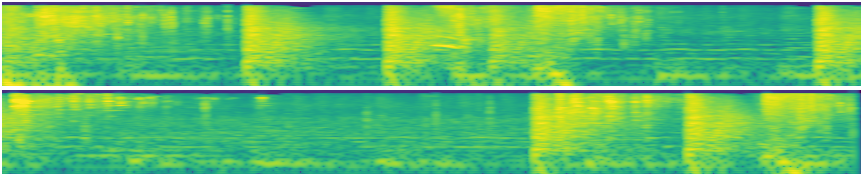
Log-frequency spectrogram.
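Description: Film sound effects of a handgun firing about six loud shots at uneven intervals, with glass and objects shattering after the hits, over background music.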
